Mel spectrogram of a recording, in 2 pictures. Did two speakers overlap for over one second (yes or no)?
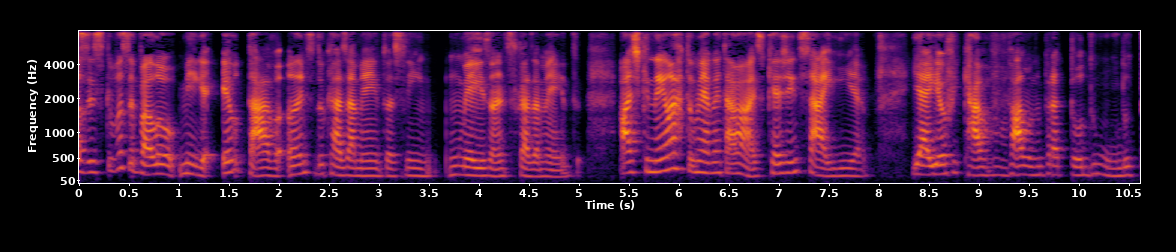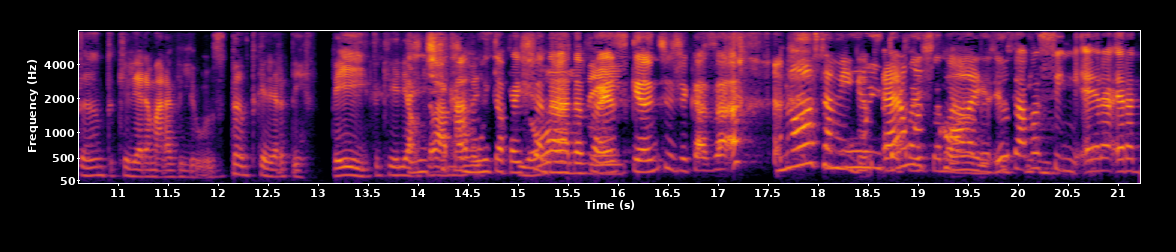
yes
